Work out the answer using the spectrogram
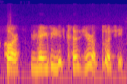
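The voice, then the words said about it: Impression of another man. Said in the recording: “I'm going to do the impression of Marcus. So be ready for it.”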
